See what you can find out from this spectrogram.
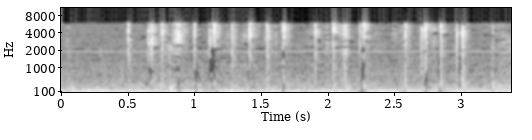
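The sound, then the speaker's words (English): A pen clicked over and over in quick, slightly uneven succession, sharp little snaps, with a faint low hum underneath and no voices. “I love the sound that a clicking pen makes, don't you?”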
